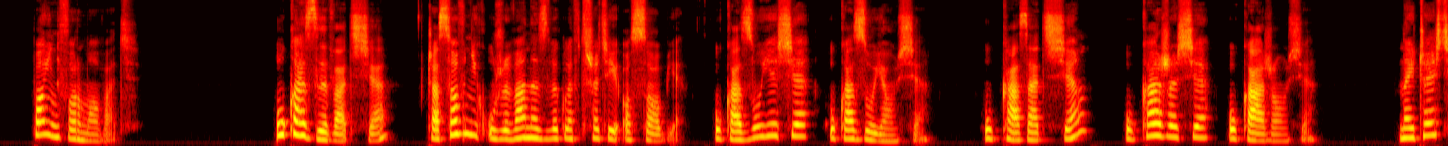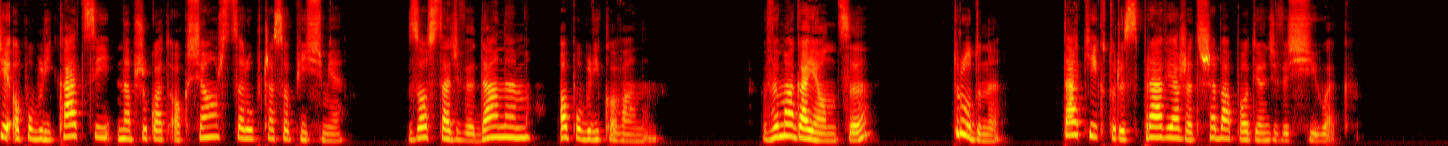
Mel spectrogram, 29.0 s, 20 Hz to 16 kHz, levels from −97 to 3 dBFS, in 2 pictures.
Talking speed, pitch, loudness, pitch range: 85 wpm, 210 Hz, -30 LUFS, 160-250 Hz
